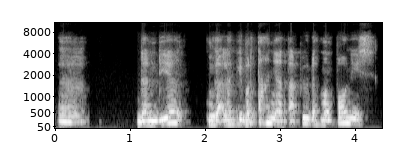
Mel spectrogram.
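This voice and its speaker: A man telling his conversion story in an interview, animated, acting out quoted dialogue in a raised voice. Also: medium pitch, measured pace, highs cut off. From Medan, North Sumatra.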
